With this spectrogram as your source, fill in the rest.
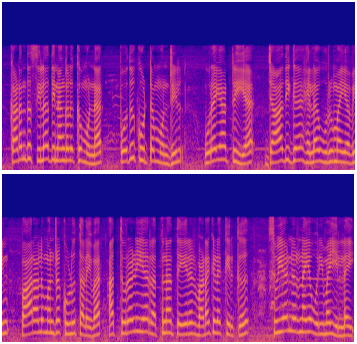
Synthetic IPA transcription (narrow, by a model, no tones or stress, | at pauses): kɐɽɐnd̪ɐsɪlɐd̪ɪnɐŋɡɐɭɯkːɯmʊnːɐɾ | pɔðɯkuːʈːɐmːʊndrɪl | ʊɾɐjaːʈrɪjɐ | d͡ʒaːðɪɣɐɦɛlɐʊɾʊmɐjɐʋɪn | paːɾaːlɯmɐndrɐkʊɻɯt̪ːɐlɐɪʋɐɾɐt̪ːʊɾɐɻɪjɐɾɐt̪nɐt̪eːɾɐɾʋɐɽɐɣɪɻɐkːɪrkɯ | sʊjɐɾnɪɾɯɳɐjɐʊɾɪmɐɪɪlːɐɪ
